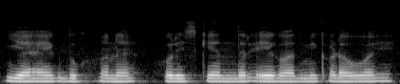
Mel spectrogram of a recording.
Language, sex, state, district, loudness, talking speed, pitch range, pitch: Hindi, male, Uttar Pradesh, Saharanpur, -16 LUFS, 180 wpm, 140-145 Hz, 140 Hz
